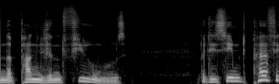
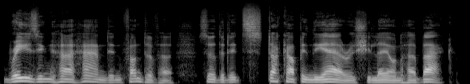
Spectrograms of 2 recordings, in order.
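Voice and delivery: ordinary delivery

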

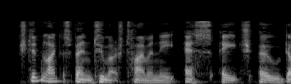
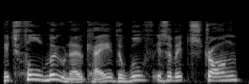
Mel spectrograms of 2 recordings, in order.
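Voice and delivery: irritated; 10 semitones higher, 5 dB louder than usual. A narrator's reading. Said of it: "snapped Angua".

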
